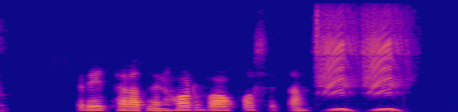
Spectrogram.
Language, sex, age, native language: Icelandic, female, 40-49, Icelandic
